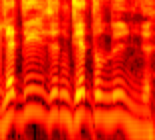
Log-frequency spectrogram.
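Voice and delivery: put-on French Canadian accent. Imitating a man who sounds like the D-Box owner, in a French Canadian accent. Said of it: "He's got the same French Canadian accent".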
